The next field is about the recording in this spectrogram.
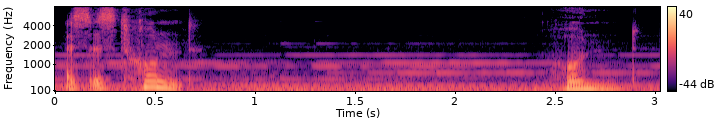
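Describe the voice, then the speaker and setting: A man's voice: medium pitch, expressive, extremely slow, music in the background. An actor playing a distrustful feral orphan boy raised by dogs, narrating a radio drama in short, insistent, repetitive childlike sentences. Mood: brooding, wondering. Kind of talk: radio drama monologue, first-person narration.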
